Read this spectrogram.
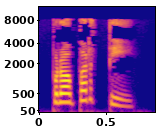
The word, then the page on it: properti: Indonesian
